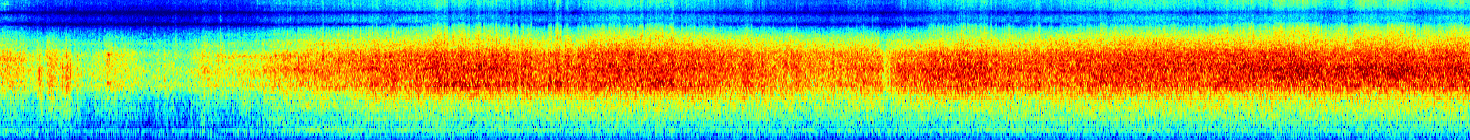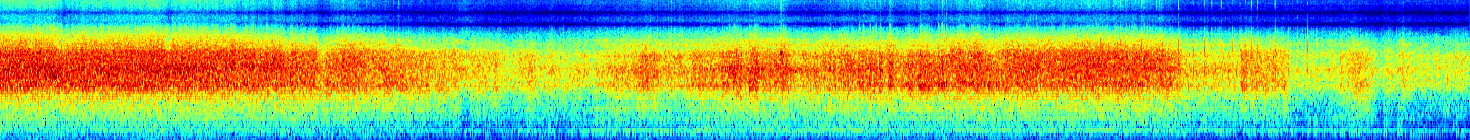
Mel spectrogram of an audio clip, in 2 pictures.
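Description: Road and wind noise heard from inside a moving vehicle: a steady rushing hiss that swells about three seconds in, eases for a moment around twenty seconds, rises again, and drops back near the end.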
